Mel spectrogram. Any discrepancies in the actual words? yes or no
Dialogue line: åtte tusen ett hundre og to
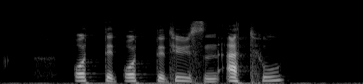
yes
